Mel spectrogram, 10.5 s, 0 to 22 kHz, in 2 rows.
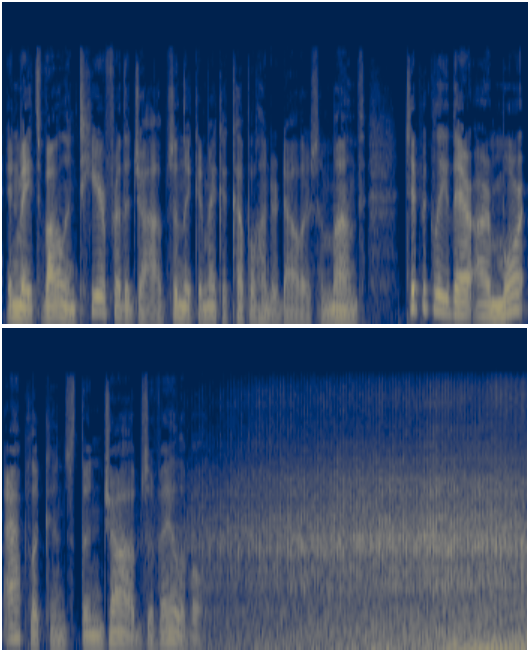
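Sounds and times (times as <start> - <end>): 
speech: 0.0 - 7.6
tractor engine idling and rumbling in farm field: 7.0 - 10.5.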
